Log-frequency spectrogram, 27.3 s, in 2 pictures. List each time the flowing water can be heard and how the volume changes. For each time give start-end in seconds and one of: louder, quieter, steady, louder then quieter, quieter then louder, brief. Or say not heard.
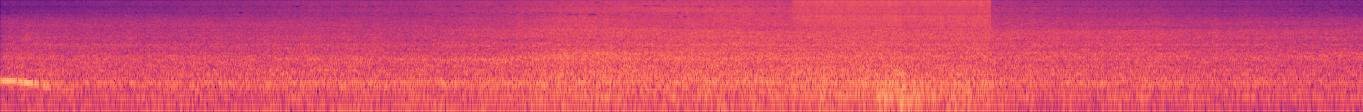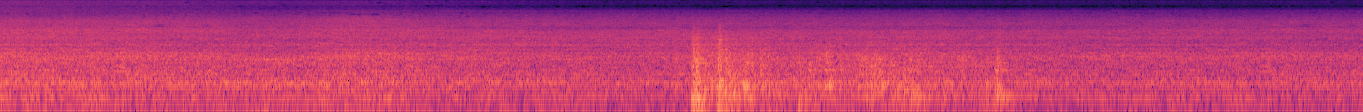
0.0-27.2 quieter.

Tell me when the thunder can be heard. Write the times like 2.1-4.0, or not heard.
7.9-9.9, 20.4-23.8.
